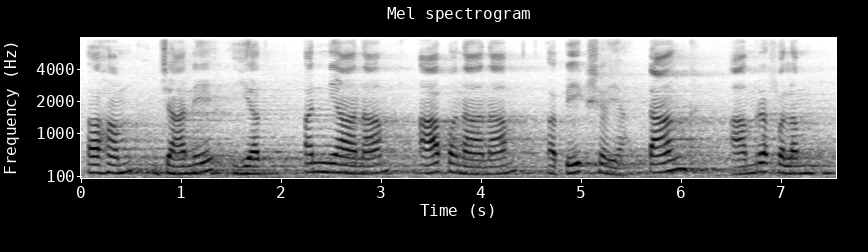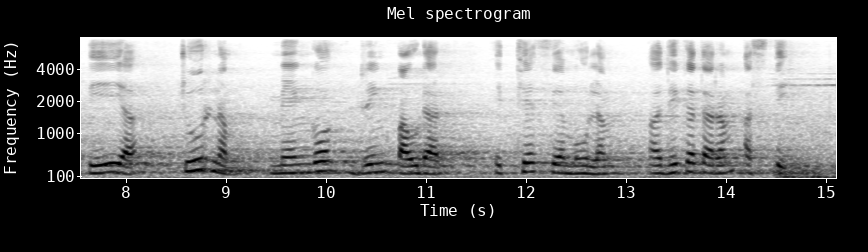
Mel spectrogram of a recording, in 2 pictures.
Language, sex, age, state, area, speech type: Sanskrit, male, 18-30, Assam, rural, read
